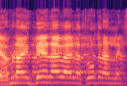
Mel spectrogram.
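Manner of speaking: usual speaking voice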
